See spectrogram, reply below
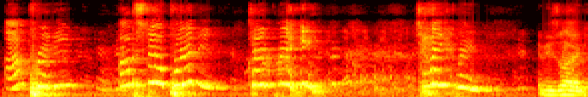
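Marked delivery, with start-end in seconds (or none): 0.0-4.7 squeaky high offended woman voice; hammed-up high falsetto begging. Woman insisting the trafficker take her, high squeaky falsetto. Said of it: "And she's like".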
